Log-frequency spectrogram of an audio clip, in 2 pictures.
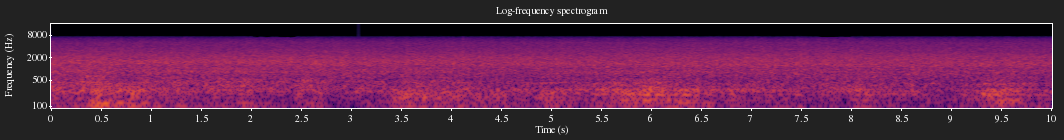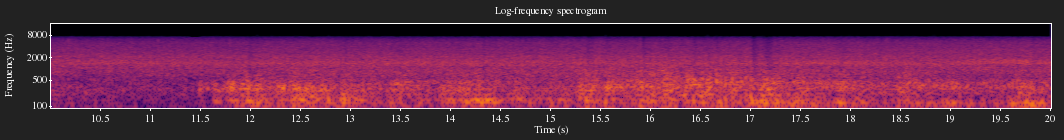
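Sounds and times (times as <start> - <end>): low thunder rumbling: 0.0 - 6.9, 11.5 - 20.0
heavy rain falling: 0.0 - 20.0.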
